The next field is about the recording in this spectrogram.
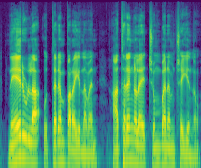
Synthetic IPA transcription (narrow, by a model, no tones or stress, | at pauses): ne̞ːɾuɭːɐut̪ːɐɾɐmpɐrɐjunːɐʋɐn | ɐ̰d̪ʱɐɾɐŋːɐɭe̞t͡ɕumbɐnɐmt͡ɕe̞jːunːṵ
